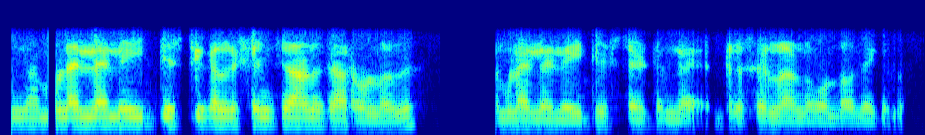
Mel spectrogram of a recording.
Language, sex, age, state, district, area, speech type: Malayalam, male, 30-45, Kerala, Wayanad, rural, conversation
